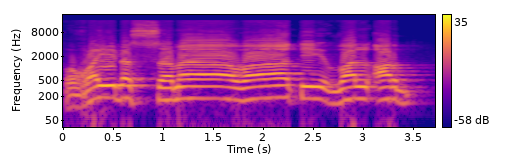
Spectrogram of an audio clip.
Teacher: والارض کے را کو پر پڑھیں گے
